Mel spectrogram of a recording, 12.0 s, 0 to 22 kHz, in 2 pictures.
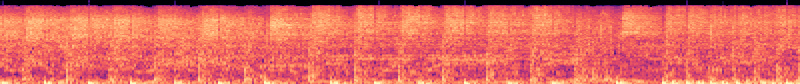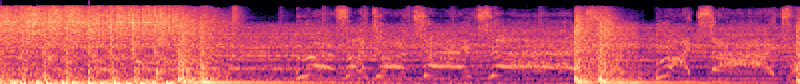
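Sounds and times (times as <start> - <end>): fast kick drum strokes: 0.0 - 7.8
acoustic drum kit playing: 0.0 - 12.0
recorded metalcore music: 0.0 - 12.0.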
